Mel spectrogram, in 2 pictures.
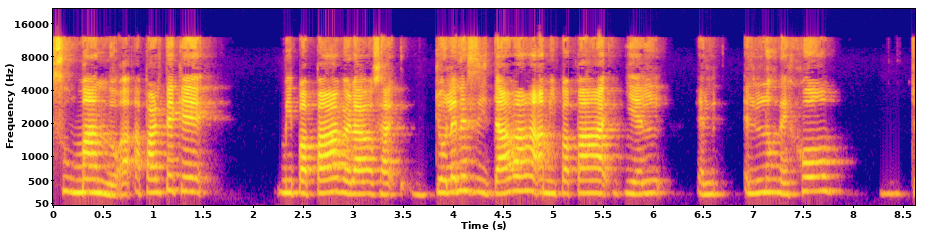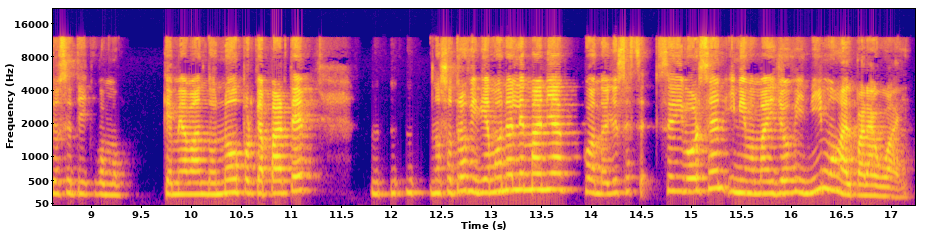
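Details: Adult woman who has stuttered since age 6, onset linked to her parents' divorce; severe in childhood, now mild (about 80% fluency) and cyclical, mainly blocks; word repetitions heard; stuttering.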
